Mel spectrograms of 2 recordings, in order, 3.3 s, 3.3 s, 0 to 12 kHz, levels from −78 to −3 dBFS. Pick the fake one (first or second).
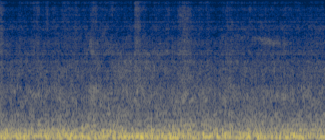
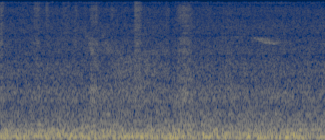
first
